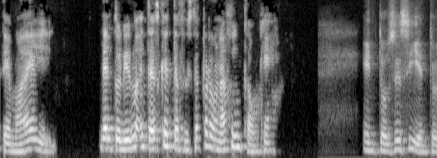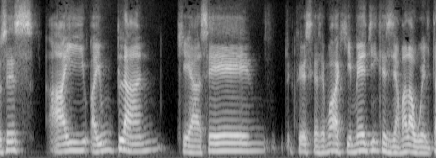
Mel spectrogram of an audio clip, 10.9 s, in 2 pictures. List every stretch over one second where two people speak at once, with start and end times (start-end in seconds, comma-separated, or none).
none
